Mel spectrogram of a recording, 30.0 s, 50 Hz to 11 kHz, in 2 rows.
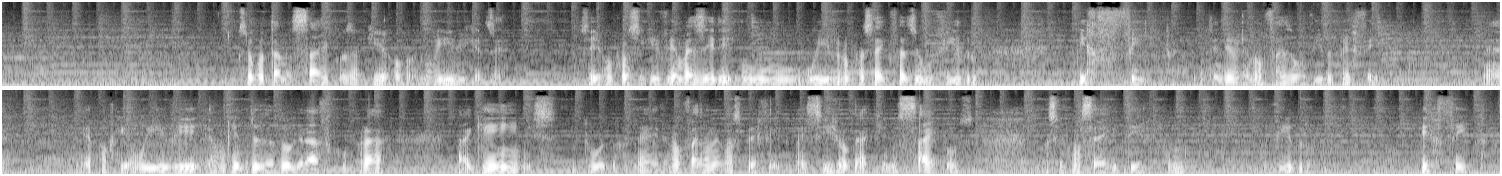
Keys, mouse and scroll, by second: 3.4-5.9 drag, 8.4-13.4 middle drag, 13.7-15.4 middle drag, 15.8-16.9 middle drag, 17.2-19.1 middle drag, 19.7-21.3 middle drag, 21.6-23.4 middle drag, 24.2-25.8 drag.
